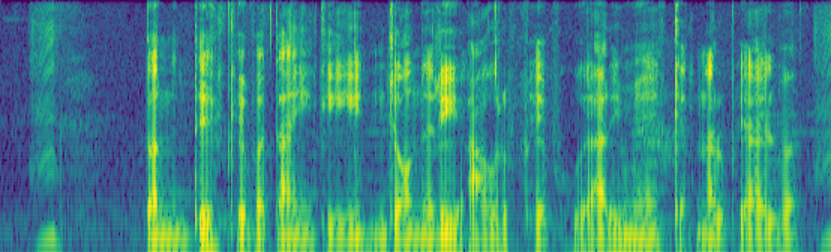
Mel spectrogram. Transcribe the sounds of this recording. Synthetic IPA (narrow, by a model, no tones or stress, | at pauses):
t̪ənd̪eːkʰkebət̪aːẽkid͡ʒɔːnɾiʔa̰ːʋɾpʰeːbʱuja̰ːɾimẽkɪt̪naɾʊpja̰ɪlbaː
